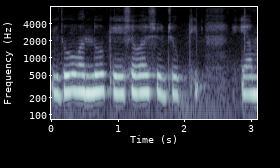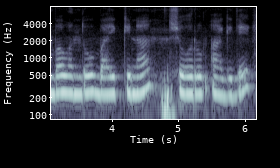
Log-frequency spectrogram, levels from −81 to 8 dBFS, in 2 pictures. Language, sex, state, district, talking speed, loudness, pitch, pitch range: Kannada, female, Karnataka, Bidar, 95 wpm, -14 LUFS, 240 Hz, 235-250 Hz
